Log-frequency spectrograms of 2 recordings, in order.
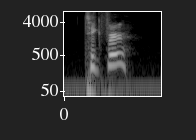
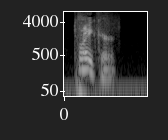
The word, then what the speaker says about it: Tykwer: Tell me the T-Y-K-W-E-R. Tickver? – Twyker. – What? – Twyker. Twyker. – T-Y-K-W-E-R? – Twickwer. Twickwer. Yeah.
